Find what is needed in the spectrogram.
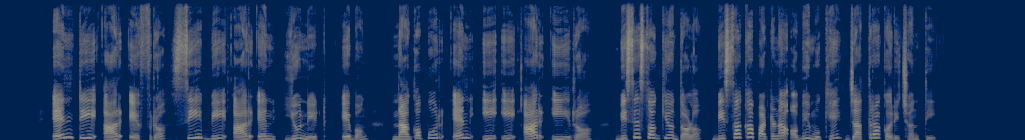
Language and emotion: Odia, neutral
